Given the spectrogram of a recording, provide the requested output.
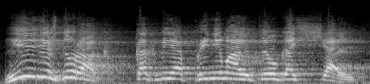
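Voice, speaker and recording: Flighty, self-satisfied young gentleman; high, swooping delivery, stage comedy in a reverberant hall. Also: big pitch swings, measured pace, full character voice. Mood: gleeful, boastful. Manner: breezy, careless, self-satisfied. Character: boastful, flighty young gentleman mistaken for an official. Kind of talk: theatrical 1940s stage comedy acting. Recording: echoey 1949 theatre radio production.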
